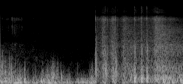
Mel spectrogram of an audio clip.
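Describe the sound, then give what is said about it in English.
A 30-shot firework cake fires colored salutes: a rapid, continuous barrage of loud salute bangs, the reports blurring into a dense crackling roar that intensifies partway through, with no voices. “So that's all this is just colored salutes.”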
